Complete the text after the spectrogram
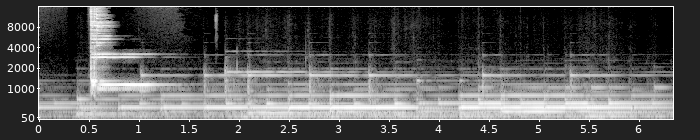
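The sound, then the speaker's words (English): Glasses clink once in a bright toast near the start and leave a ringing tone, followed by soft chiming, bell-like notes that carry on steadily. No one speaks. “I raise my glass to new experiences, old stories, and to you, my loyal friends. Cheers.”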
